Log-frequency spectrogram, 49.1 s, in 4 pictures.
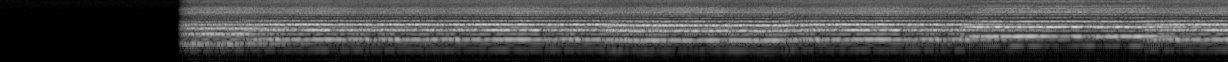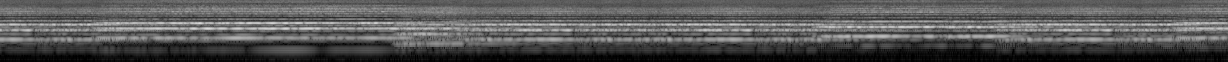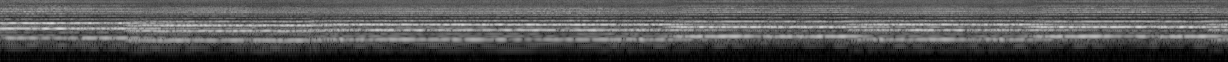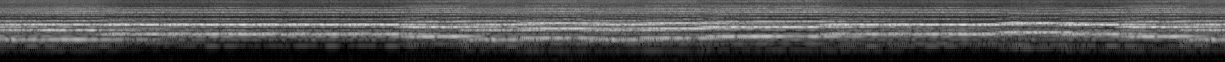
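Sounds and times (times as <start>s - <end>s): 
female choir soprano section singing: 1.8s - 49.0s.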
